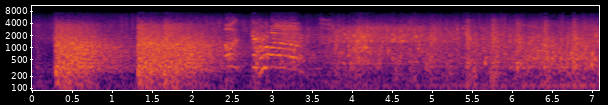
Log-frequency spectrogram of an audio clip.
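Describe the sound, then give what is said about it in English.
Two sharp, loud gunshot blasts ring out in a cave as men shoot at a man trying to escape through an underground river, giving way to a continuous churning splash of rushing water, with some shouted, whistling voices briefly cutting through the noise. “He's trying to get out of the river! Shoot!”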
